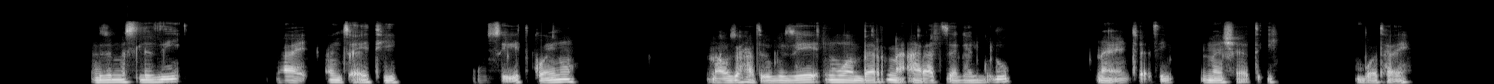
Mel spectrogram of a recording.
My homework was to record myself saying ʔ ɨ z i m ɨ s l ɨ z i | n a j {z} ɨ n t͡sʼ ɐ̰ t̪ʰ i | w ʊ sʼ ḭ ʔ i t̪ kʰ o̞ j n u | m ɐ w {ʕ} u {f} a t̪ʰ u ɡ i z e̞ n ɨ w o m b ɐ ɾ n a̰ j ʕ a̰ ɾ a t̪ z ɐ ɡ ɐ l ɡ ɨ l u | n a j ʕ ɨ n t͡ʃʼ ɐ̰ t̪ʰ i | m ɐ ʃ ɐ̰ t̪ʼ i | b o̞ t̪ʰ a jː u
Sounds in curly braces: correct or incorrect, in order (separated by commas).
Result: incorrect, incorrect, incorrect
